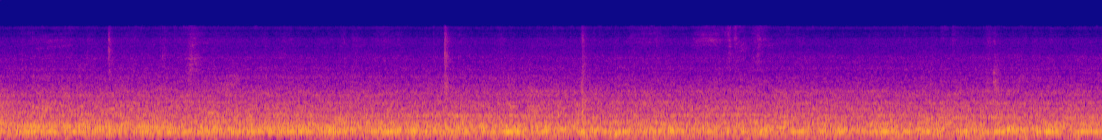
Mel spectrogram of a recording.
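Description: Shinkansen train running, heard inside the car: a steady rumble with a constant low hum and a few faint clicks.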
